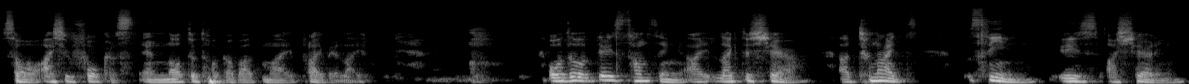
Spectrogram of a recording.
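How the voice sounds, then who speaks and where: An older professor from Japan, giving a public lecture in a slow, gentle, wry way with small hesitations. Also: male voice, mid-range voice, animated, slightly rough, low-quality recording.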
